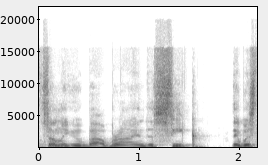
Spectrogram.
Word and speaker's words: Sikh: And none of them ever got mad when I said sick, because that's how I thought it used to be pronounced. And they would just say, no, it's pronounced Seek.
